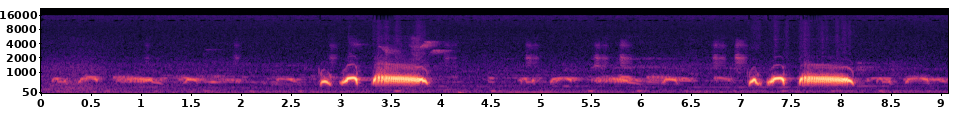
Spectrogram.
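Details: Decoy spotted dove male and female calls to stimulate training birds: two loud phrases of clipped coos and a long rolled coo about four seconds apart, over steady soft cooing.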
